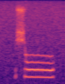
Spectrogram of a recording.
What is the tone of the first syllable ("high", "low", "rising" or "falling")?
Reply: high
